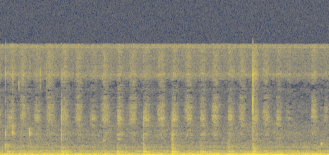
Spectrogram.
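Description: Faint scratching of a pen colouring in a small box on a paper sheet, a quick steady run of back-and-forth strokes.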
